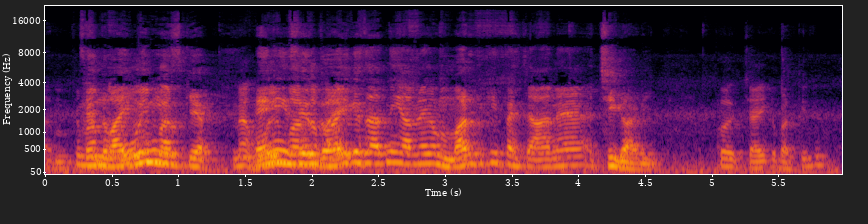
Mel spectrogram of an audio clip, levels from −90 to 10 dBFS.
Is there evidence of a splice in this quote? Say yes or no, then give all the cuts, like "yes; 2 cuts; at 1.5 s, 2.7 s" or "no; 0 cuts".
yes; 1 cut; at 5.0 s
